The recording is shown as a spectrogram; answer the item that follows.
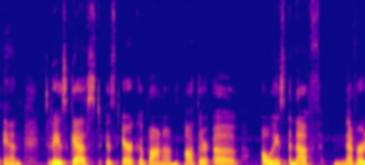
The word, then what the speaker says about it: Bonham: Bonham, but yes, it's Oh, Bonham, and you totally got it.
